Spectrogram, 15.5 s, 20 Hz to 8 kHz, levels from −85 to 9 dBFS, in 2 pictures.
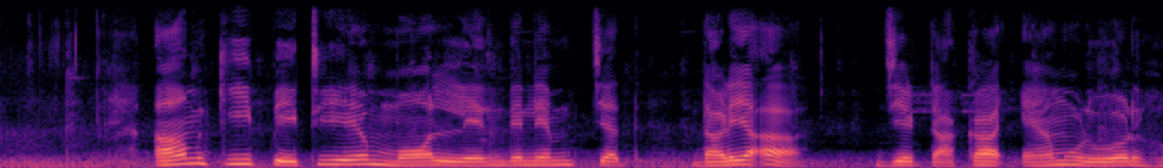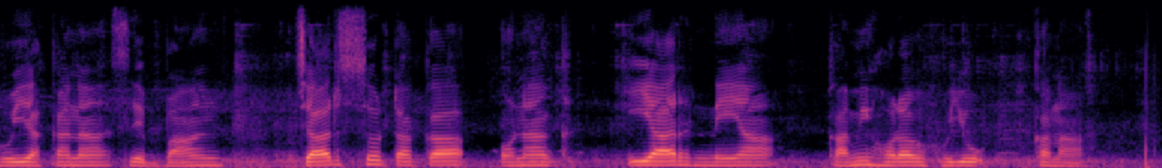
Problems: none marked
